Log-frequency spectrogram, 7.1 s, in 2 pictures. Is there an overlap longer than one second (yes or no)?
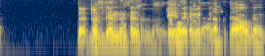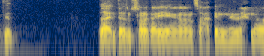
yes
